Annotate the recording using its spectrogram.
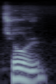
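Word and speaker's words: Joule: porque me parece interesante hay dos maneras de pronunciación porque el padre inglés y madre francesa entonces uno lo puede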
